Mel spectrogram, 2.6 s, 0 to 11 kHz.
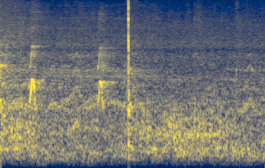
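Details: At Mizumoto Park, Tokyo, in March 2023, a Eurasian wigeon (Mareca penelope) gives two short, clear whistles about a second apart, against a steady background hiss and a single sharp click.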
